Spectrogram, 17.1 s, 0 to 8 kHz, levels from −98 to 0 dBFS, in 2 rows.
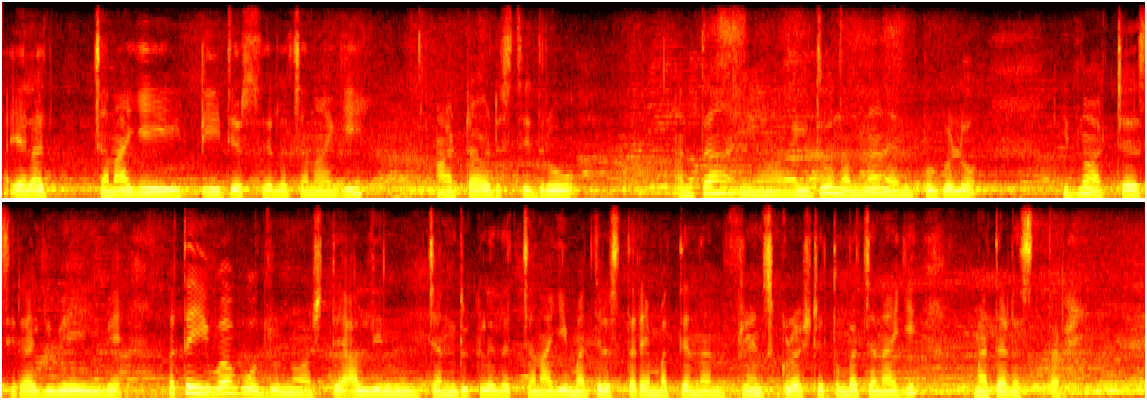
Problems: constant background noise, continuous background conversations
